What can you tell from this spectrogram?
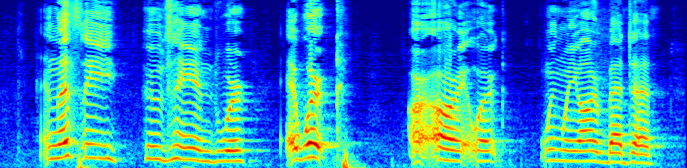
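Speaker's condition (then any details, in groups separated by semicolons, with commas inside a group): Cerebral palsy; due to birth complications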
